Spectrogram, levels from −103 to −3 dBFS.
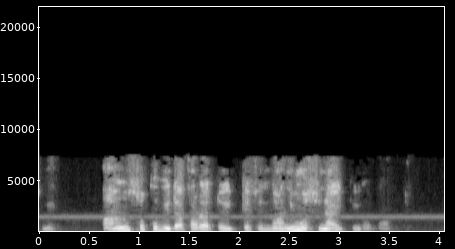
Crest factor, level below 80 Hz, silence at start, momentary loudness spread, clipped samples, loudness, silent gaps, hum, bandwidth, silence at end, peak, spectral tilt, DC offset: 18 dB; -66 dBFS; 0.05 s; 14 LU; under 0.1%; -19 LUFS; none; none; 7.8 kHz; 0.55 s; -2 dBFS; -5 dB/octave; under 0.1%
